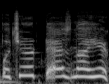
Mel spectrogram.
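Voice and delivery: put-on high voice, worried girlfriend; mock girlfriend. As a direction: girlfriend reminding her dad is away, high voice.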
